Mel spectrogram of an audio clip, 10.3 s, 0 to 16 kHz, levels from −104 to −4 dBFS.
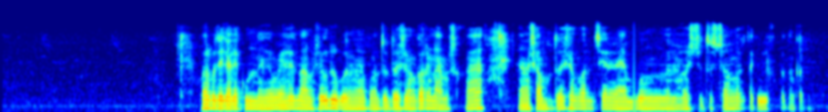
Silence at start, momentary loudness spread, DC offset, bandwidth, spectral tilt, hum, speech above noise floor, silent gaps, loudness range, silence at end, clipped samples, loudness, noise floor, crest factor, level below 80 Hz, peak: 2.25 s; 10 LU; under 0.1%; 7.4 kHz; -6 dB/octave; none; 44 dB; none; 4 LU; 0.3 s; under 0.1%; -39 LUFS; -82 dBFS; 20 dB; -74 dBFS; -18 dBFS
